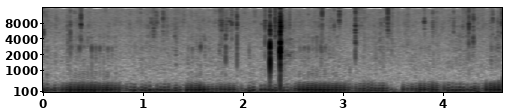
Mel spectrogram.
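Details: Low, rolling cat purr accompanied by fireplace crackle, the rumble swelling and fading in roughly one-second cycles, with a brief cluster of sharper pops partway through.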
